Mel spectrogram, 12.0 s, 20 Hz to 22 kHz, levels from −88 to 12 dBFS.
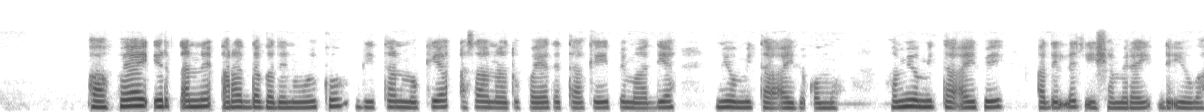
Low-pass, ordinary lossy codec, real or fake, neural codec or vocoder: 7.2 kHz; Opus, 24 kbps; real; none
